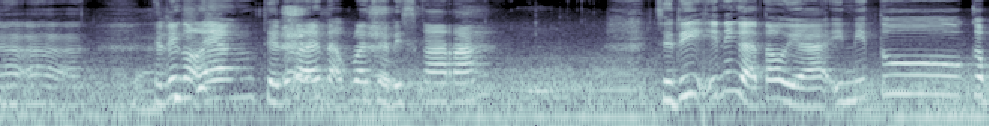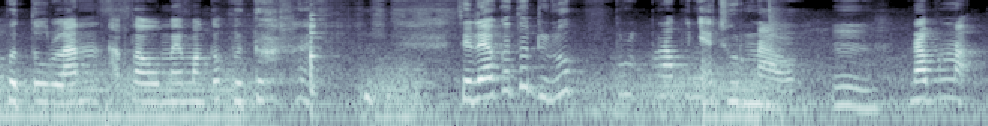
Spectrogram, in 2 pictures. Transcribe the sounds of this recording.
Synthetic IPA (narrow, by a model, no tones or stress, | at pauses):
əʔəʔə | d͡ʒadikɔʔjaŋd͡ʒ̥adikalait̪aʔpulḁd͡ʒaɾisə̥kaɾaŋ | d͡ʒ̥adiiniŋɡaʔt̪aujainit̪ukəbə̤t̪ulana̰t̪awmemaŋkəb̥ət̪ulan | d͡ʒ̥adiakut̪udulu | ppənapuɲaʔʒ̥urnal̩ | pnapənaʔ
